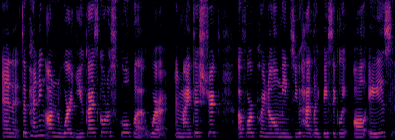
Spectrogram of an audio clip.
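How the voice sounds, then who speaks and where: A woman's voice: mid-range voice, little pitch movement, normal speed, pushed and bright. An eighteen-year-old woman, a native Spanish speaker, chatting casually to viewers as a vlogger. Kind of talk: casual personal chat to viewers.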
